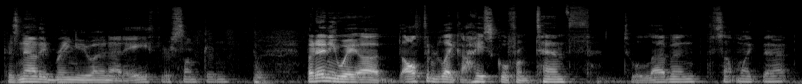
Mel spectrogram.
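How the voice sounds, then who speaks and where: A man's voice: medium pitch, fairly even intonation, normal speed. A middle-aged man from Argentina, a lead guitarist, chatting casually and rambling with many restarts. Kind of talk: casual chat.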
